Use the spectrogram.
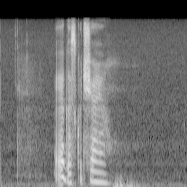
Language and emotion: Russian, sad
